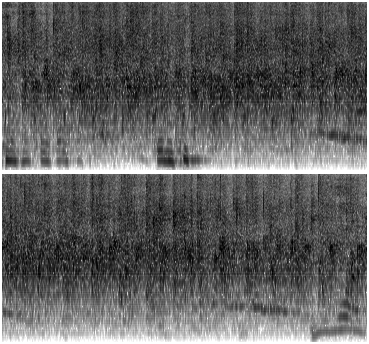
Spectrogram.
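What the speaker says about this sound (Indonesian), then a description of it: "Mari kita beri tepuk tangan dulu." Loud, continuous audience applause at a discussion session on Indonesian classical vocal music, a steady wash of clapping with a few brief voices rising through it.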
